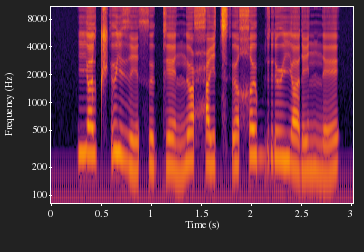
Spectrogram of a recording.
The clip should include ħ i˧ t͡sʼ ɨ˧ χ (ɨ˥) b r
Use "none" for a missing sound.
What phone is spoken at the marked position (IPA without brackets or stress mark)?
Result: ɨ˥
